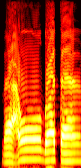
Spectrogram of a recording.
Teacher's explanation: Maka ba'udatan seakan-akan ada ng tapi bukan. Karena dia ikhfa.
